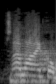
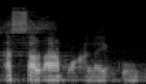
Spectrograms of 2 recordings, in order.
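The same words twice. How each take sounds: First: It is said in a loud, high, angry voice. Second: It is said in a soft, calm voice. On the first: The prayer of love does not get across. The speaker calls it wrong. "Bayangkan kalau nadanya tinggi" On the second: The prayer of love gets across. The speaker calls it right. "Cooling down ibu"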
